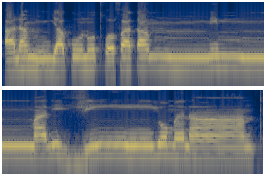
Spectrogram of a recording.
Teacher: 2 میم اکٹھی مشدد آ رہی ہیں، تو دونوں میم کے اوپر آپ نے غنہ کرنا ہے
